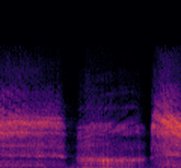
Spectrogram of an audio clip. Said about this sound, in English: when a person snores, they also go,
